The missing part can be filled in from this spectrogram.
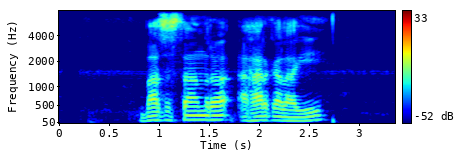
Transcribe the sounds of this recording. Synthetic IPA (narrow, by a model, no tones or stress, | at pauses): basʌst̪anrʌaɦarkalaɡi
